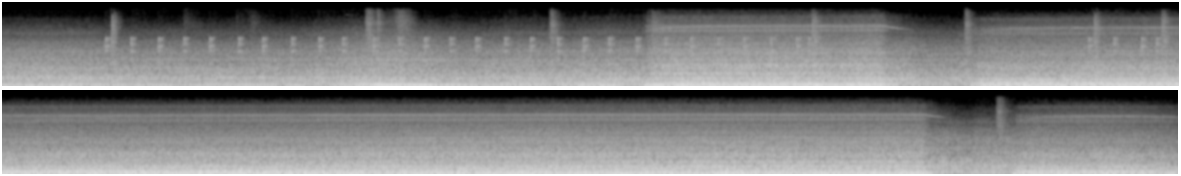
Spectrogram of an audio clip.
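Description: A diesel truck engine drones while cruising on a highway.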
